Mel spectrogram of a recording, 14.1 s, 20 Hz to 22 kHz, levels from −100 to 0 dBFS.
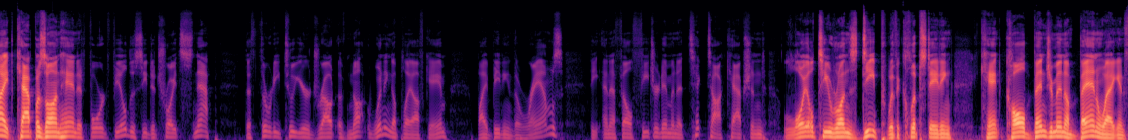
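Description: A speech clip with zipper noise at two level moves: a drop of roughly 25 dB from 0.64 to 1.27 s and a matching rise from 9.22 to 10.23 s. The gain changes in unsmoothed steps, around 150 a second, so a fine ticking rides on it. The waveform envelope shows a staircase, and the spectrogram shows faint broadband vertical lines at regular spacing.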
